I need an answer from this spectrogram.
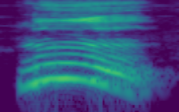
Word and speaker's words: knee: you know this one a k is not pronounced when it comes before and n like knife no knee no not knowledge the later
